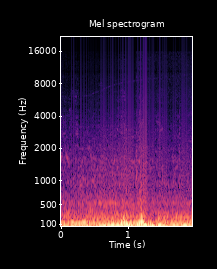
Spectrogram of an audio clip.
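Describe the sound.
A car drives slowly around in search of a parking spot. A low, steady engine and road drone runs throughout, with no distinct separate events.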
